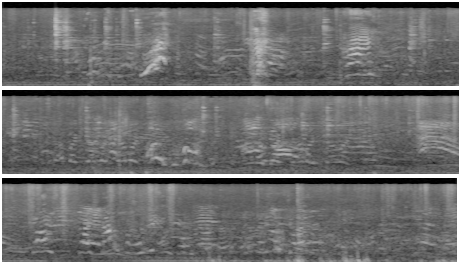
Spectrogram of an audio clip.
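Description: Young children shout and squeal nearby while playing outdoors.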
